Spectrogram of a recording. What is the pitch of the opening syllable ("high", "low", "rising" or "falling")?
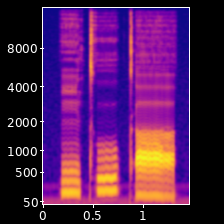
low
